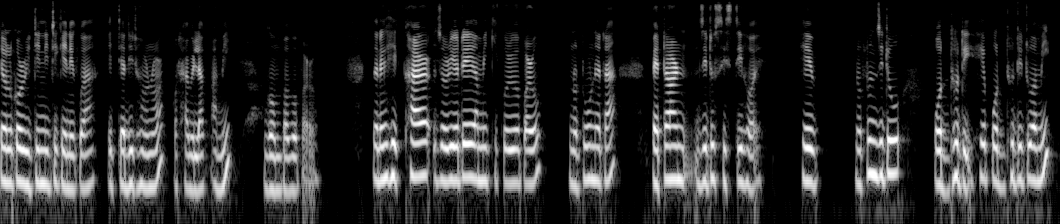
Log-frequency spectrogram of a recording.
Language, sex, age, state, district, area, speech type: Assamese, female, 30-45, Assam, Dhemaji, rural, spontaneous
